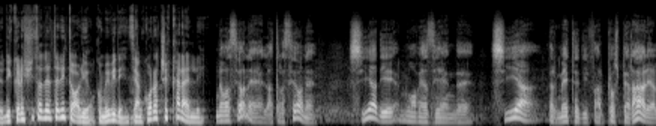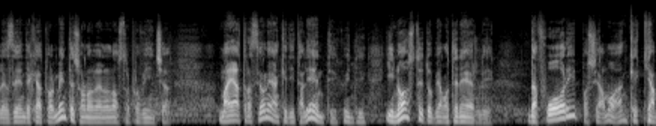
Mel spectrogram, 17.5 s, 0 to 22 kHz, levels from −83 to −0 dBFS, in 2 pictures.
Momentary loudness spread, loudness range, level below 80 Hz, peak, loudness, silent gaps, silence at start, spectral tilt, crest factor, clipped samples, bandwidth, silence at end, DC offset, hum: 16 LU; 7 LU; -64 dBFS; -4 dBFS; -24 LUFS; none; 0 s; -5 dB/octave; 22 dB; under 0.1%; 19 kHz; 0 s; under 0.1%; none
